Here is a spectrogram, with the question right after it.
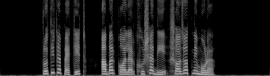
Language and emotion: Bengali, neutral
